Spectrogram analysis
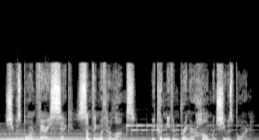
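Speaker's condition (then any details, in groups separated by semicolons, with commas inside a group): No condition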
